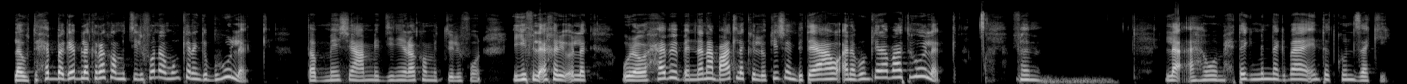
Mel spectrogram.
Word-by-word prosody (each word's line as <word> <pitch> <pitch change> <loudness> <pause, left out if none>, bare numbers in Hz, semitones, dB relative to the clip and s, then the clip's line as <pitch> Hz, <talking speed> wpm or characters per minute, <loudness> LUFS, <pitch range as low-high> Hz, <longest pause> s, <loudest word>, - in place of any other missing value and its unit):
"لو 195 -1 +5
تحب 255 +8 0
أجيب 280 +2 +2
لك 280 +1 +2
رقم 300 -2 +2
التليفون 255 +6 -3
أنا 285 - 0
ممكن 290 +1 -3
أجيبه 240 - -2
لك." - - -2 0.5
طَب 180 -1 -2
ماشي 200 +2 -3
يا 195 - +4
عم 200 +2 -1
إدّيني 195 +1 -5
رقم 195 0 -1
التليفون، 175 -3 -8 0.3
ييجي 230 +3 +3
في - - -3
الآخِر 215 +2 +4
يقول 210 0 0
لك: 205 - +1 0.3
"ولو 195 0 +4
حابب 275 +7 +1
إن 220 +2 -3
أنا 275 +3 +5
أبعت 255 +2 +4
لك 250 -2 -1
الLocation 280 +8 -3
بتاعه 235 +4 +5
أنا 235 -1 +3
ممكن 250 +6 -1
أبعته 335 +3 +1
لك" - - -3 0.6
فم 220 -4 -4 1.2
لأ، 195 -3 +3
هو 205 +3 -2
محتاج 225 +5 -3
منّك 245 -2 -2
بقى 230 -1 +3
أنت 230 0 -5
تكون 225 +1 -6
ذكي. 185 -3 -5
230 Hz, 185 wpm, -19 LUFS, 200-270 Hz, 1.2 s, لو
